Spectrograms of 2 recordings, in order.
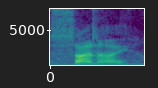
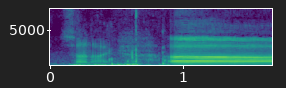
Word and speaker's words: Sinai: the province of Sinai a sign I is that it is pronounced yeah son I um any tickets for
